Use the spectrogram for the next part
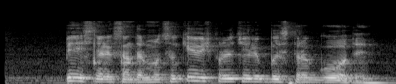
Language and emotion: Russian, neutral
